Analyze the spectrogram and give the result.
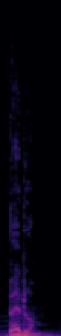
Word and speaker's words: Bedlam: The Bethlehem Hospital, better known by the name the Bethlehem Hospital, which came to be pronounced as Bedlam.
